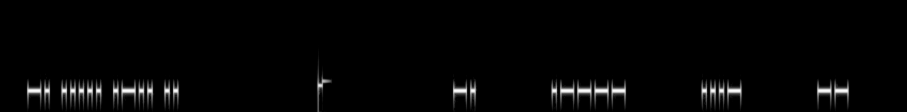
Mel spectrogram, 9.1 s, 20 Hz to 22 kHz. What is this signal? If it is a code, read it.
Morse code, heard as a keyed tone, about 28 wpm, spaced as for 14 wpm, 700 Hz. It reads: N5LI N1VM
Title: USA Call Signs - 4 Characters - 6x Character Spacing - 28wpm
